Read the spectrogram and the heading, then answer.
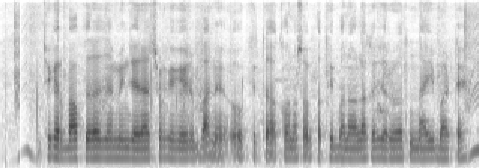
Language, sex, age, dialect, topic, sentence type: Bhojpuri, male, 18-24, Northern, banking, statement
